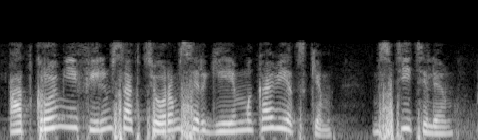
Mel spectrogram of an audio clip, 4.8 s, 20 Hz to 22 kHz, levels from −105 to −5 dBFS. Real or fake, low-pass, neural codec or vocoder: real; 7.2 kHz; none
